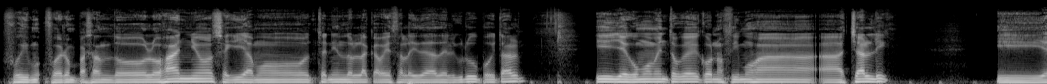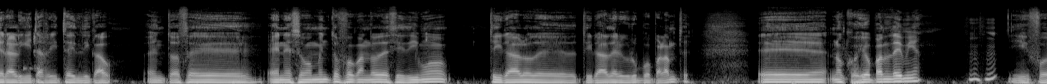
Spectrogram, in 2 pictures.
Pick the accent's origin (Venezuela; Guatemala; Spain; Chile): Spain; Seville, Andalusia; como venimos de Sevilla, y entonces pues allí hemos mamado pues tanto todos los grupos legendarios que tenemos y maestros del rock, y hemos mamado también el flamenco.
